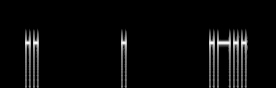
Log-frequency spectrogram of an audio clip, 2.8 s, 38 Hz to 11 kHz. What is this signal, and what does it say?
Morse code, heard as a keyed tone, about 30 wpm, spaced as for 9 wpm, 700 Hz. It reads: IEL
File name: Lesson 16e - Letter c - Three Characters 30wpm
